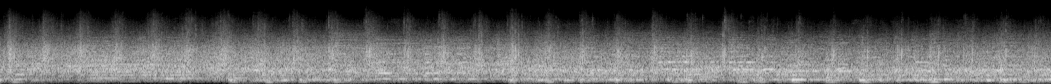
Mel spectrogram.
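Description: Marching band playing with a fast, steady drum beat over a cheering stadium crowd.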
